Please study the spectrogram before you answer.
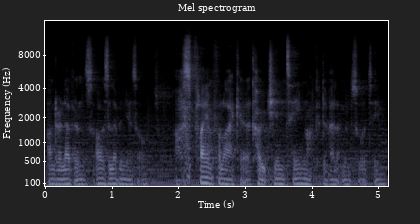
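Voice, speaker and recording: Speaking fast in a level bass voice, this young man in his late teens is an academy footballer from south London with a matching accent. In an indoor club media studio, he answers interview questions into a handheld mic in brief, plain replies peppered with "like," as music plays in the background.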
